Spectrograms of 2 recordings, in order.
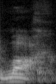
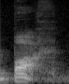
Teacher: We're going to have that kind of back of throat sound that almost is a CH, an airy kind of CH sound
